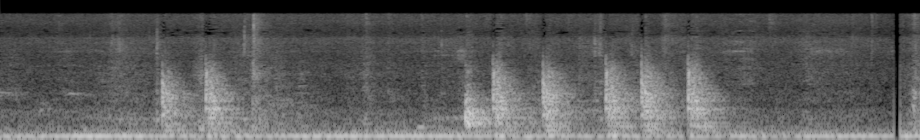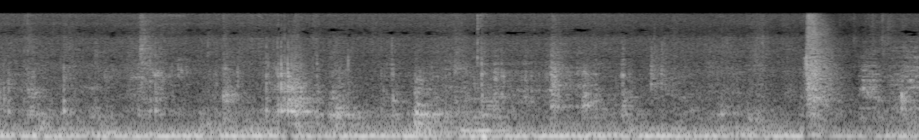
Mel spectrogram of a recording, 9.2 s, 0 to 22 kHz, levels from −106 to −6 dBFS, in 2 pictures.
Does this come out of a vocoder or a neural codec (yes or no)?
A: no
